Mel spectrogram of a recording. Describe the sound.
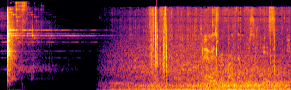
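A car crosses a border patrol checkpoint in Arizona. Near silence with a few faint tones gives way after about two seconds to a steady, loud, low rumble of road and engine noise with a few light clinks.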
